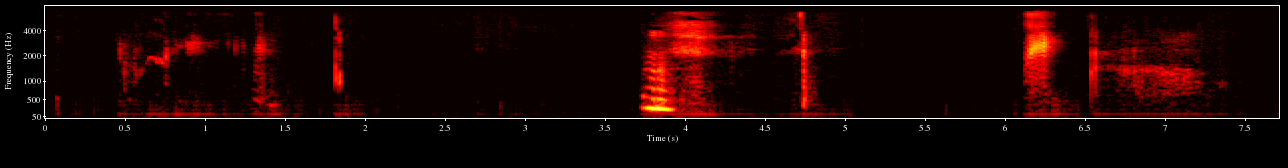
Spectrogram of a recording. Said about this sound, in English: Mom's dog kissed me on the phone.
